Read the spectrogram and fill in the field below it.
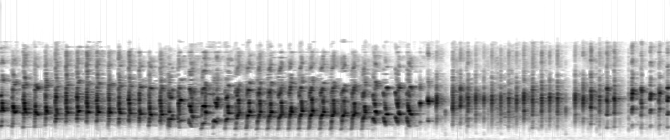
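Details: Long ngekek trill from a fighter lovebird, delivered to make rival birds answer: a rapid, dense stream of shrill chattering chirps that holds for about four seconds, then breaks into slightly looser bursts, over a soft low background rumble.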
